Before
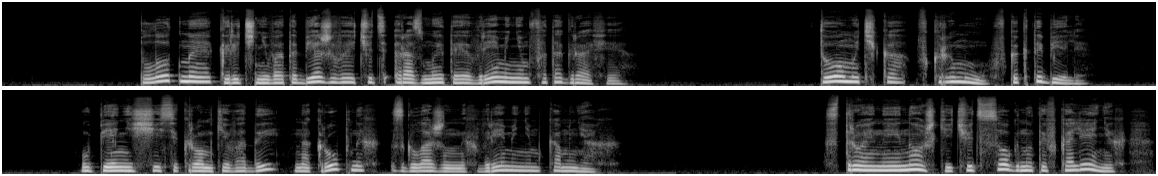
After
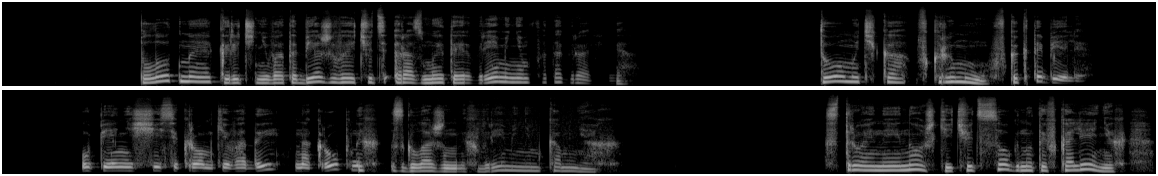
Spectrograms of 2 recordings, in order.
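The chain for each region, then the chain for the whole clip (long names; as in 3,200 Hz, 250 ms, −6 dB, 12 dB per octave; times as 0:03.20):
0:04.62–0:06.15: low-shelf EQ 240 Hz −8.5 dB + expander for the loud parts 2.5 to 1, over −31 dBFS
0:10.26–0:15.11: high-pass filter 430 Hz 24 dB per octave + spectral tilt −2.5 dB per octave
0:16.08–0:17.46: low-shelf EQ 95 Hz −2 dB + downward compressor, threshold −28 dBFS + log-companded quantiser 6 bits
whole clip: noise gate −53 dBFS, range −18 dB; high-pass filter 300 Hz 12 dB per octave; downward compressor 10 to 1, threshold −24 dBFS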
